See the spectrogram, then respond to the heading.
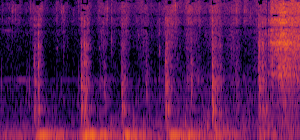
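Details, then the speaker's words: Excavator at idle, just serviced: light tick about twice a second over dull idle thump at front of engine; belt tension checked, found worn failed fan hub, being replaced. "Thought it could hurt, like hear a bit of a tickety noise, so I've just come up and checked the belt tension"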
